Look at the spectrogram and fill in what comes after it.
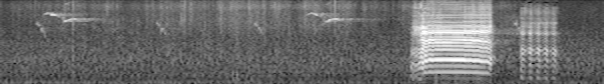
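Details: Katahdin sheep playing one evening on a Michigan homestead: one loud, strongly harmonic bleat of almost a second, then a shorter quavering, pulsed bleat, with faint bird chirps earlier.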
